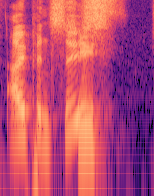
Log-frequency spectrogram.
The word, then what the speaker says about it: openSUSE: how do you say that? OpenSUSE. And Fedora are coming to the Windows 10 store.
